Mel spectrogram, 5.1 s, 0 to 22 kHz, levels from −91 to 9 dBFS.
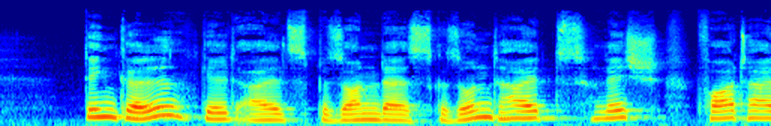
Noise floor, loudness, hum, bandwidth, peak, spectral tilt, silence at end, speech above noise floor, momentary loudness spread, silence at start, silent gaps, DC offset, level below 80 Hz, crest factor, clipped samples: -57 dBFS; -19 LUFS; none; 13.5 kHz; -2 dBFS; -7 dB/octave; 0 s; 38 dB; 10 LU; 0.55 s; none; under 0.1%; -58 dBFS; 16 dB; under 0.1%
